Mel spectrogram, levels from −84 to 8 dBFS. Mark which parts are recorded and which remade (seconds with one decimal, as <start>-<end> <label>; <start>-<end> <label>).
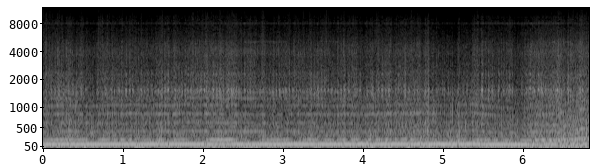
0.0-3.9 recorded; 3.9-5.0 remade; 5.0-6.8 recorded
